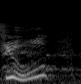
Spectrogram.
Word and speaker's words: Pugh: N-E-D-D-I-E. Neddy? What was next? – Neddy Pugh Seagull. – Pugh? P-H-E-W? – No. It's pronounced Pugh, but it's spelt Pug. – Pug, yes. P-U-G-H. – Yes. – There. Neddy Pug Seagoon. Wasn't it? – Yes, Seagoon. S-E-A-G-O-O-N.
